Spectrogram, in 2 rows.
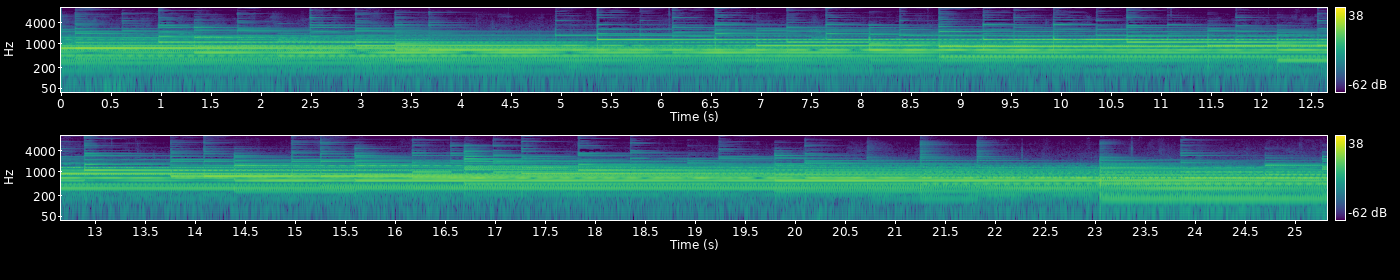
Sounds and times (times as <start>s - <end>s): Bell: 0.0s - 25.3s.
